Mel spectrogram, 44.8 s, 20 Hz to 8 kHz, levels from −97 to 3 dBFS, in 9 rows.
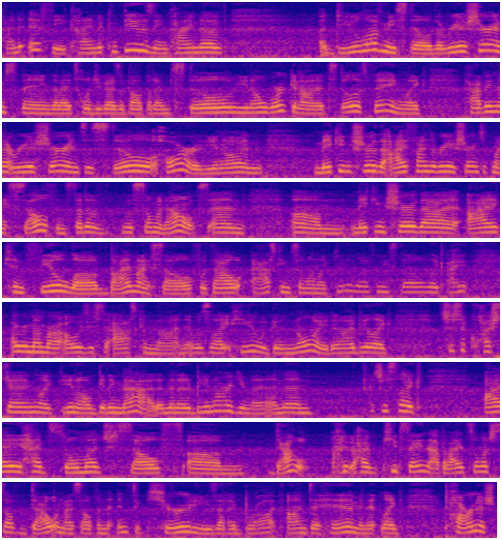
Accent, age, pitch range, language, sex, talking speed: American, 10-29, 200-255 Hz, English, female, 200 wpm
